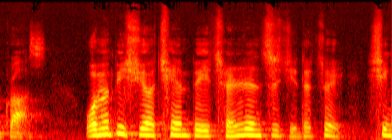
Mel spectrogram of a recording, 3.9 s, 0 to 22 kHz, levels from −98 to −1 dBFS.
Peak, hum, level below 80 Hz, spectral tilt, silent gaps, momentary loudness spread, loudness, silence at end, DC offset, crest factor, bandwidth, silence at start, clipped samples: -10 dBFS; none; -62 dBFS; -6 dB/octave; none; 14 LU; -29 LUFS; 0 s; under 0.1%; 20 dB; 19 kHz; 0 s; under 0.1%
